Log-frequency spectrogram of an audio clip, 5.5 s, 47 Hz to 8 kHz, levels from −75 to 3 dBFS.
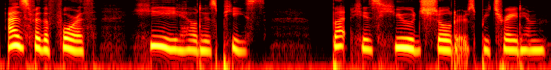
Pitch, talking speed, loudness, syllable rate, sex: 220 Hz, 150 wpm, -19 LUFS, 3.9 syllables/s, female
